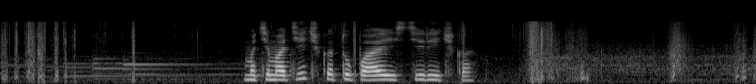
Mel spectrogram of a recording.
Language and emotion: Russian, neutral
